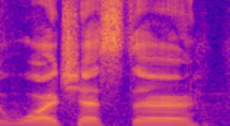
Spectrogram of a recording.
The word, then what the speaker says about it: Worcester: It's just Worcester. A lot of pronouncing the letters that don't need to be in there.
